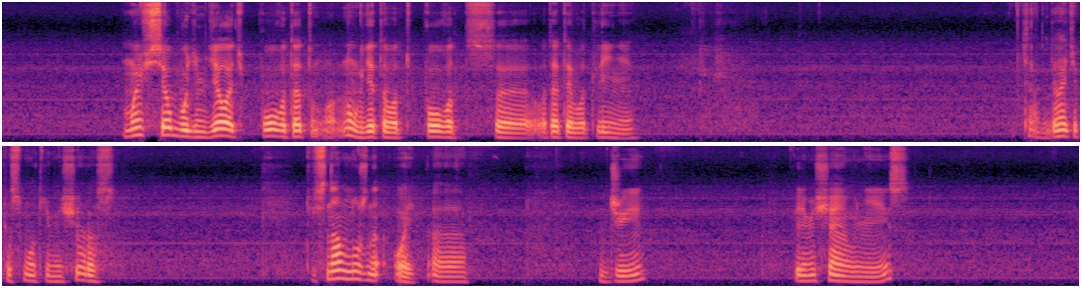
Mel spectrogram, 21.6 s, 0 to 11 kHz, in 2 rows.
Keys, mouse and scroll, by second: 8.5-11.1 drag, 11.1 Left, 11.4 Left, 11.9 Left, 13.8 Down, 14.1 Down, 17.0 g.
